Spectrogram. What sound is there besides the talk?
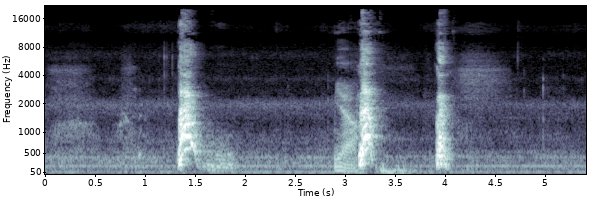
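dog barking at the stopped furnace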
